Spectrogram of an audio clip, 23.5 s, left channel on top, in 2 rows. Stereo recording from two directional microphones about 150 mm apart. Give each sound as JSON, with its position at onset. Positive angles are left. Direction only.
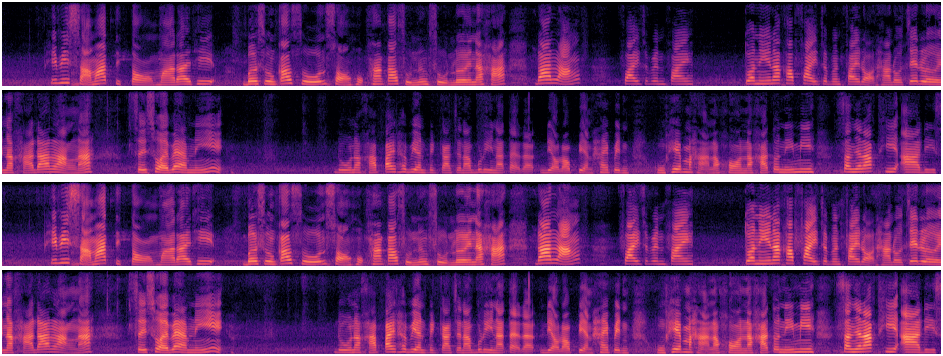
{"t": 0.6, "sound": "a woman's voice", "side_deg": 20}
{"t": 13.4, "sound": "a woman's voice", "side_deg": 20}
{"t": 15.9, "sound": "a woman's voice", "side_deg": 5}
